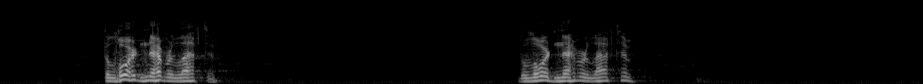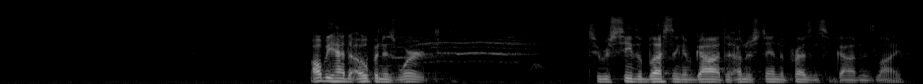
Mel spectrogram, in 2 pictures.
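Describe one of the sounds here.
A man speaks calmly into a microphone in a large echoing hall, with long pauses.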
